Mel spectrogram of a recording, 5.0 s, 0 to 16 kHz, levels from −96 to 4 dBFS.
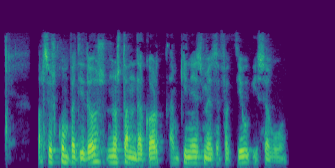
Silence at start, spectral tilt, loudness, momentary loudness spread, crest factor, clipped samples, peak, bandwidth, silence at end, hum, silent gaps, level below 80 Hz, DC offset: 0.05 s; -6.5 dB/octave; -18 LUFS; 9 LU; 16 dB; under 0.1%; -2 dBFS; 7.8 kHz; 0.75 s; none; 0.46-0.56 s; -60 dBFS; under 0.1%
